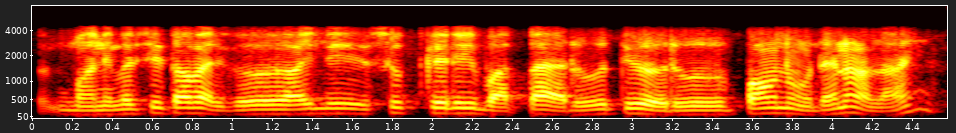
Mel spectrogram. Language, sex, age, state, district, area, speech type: Nepali, male, 18-30, West Bengal, Darjeeling, rural, conversation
